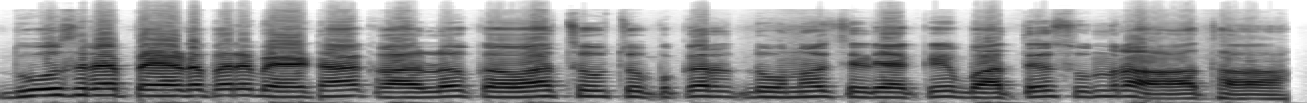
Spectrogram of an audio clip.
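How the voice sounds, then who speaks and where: A woman narrating a scripted animated moral story as a storybook narrator. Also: fairly low pitch, slow pace, clean tone.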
